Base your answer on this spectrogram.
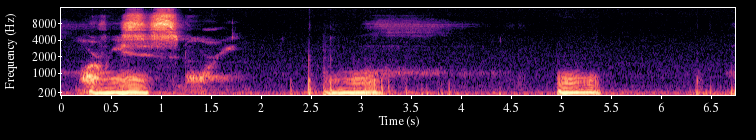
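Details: Repeated short, rattling, buzzy breath sounds with a snorting quality, about every two seconds, from a young male dog nearly 6 months old; snoring.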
